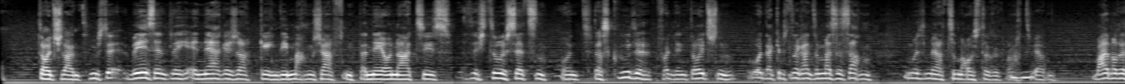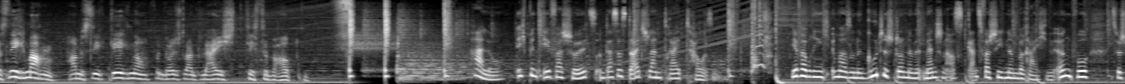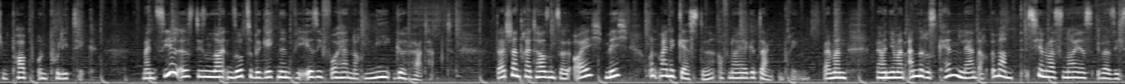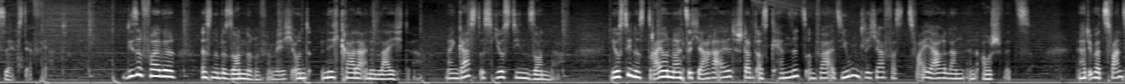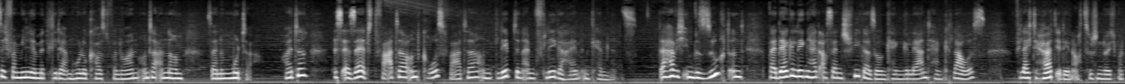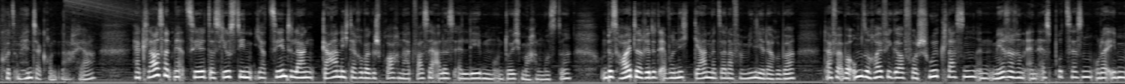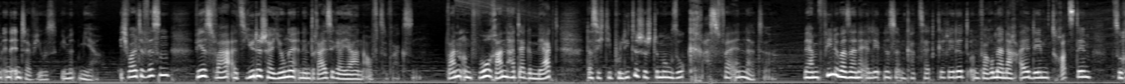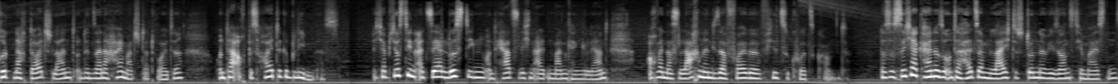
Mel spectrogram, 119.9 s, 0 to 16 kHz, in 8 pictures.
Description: Bis heute redet er nicht gern mit seiner Familie darüber, was er alles erleben und durchmachen musste – dafür umso häufiger vor Schulklassen, in mehreren NS-Prozessen oder eben in Interviews, wie mit mir. Ich wollte wissen, wie es war, als jüdischer Junge in den 30er Jahren aufzuwachsen.
Das ist sicher keine so unterhaltsam-leichte Stunde wie sonst hier meistens, aber für mich ist es trotzdem, auf ihre ganz eigene Art, eine gute Stunde geworden, und eine sehr wertvolle.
